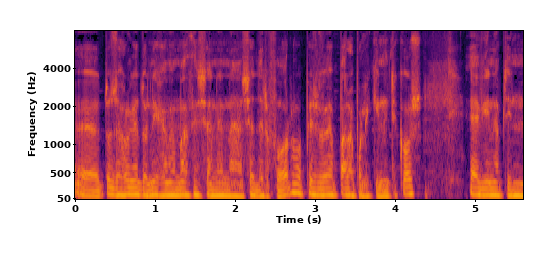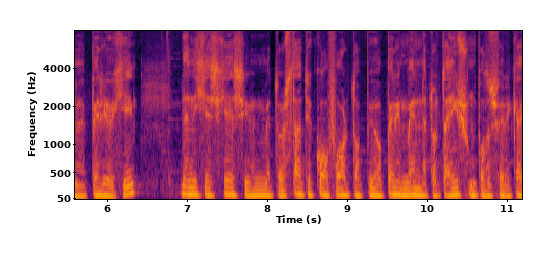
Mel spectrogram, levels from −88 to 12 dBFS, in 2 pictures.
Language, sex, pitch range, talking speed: Greek, male, 105-130 Hz, 180 wpm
